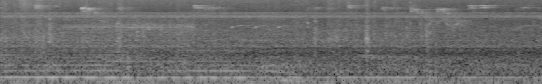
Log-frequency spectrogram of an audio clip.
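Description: Outdoor ambience: a steady low hum, its deepest part cutting off about four seconds in, with short bird chirps and insect sounds over it.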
